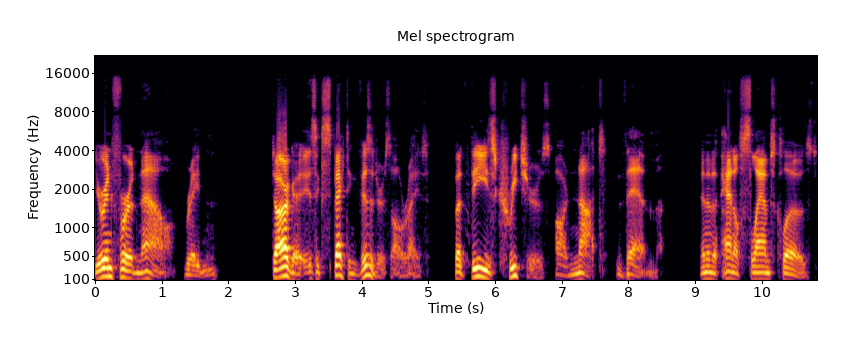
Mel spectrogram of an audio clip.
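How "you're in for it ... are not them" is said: rough, gravelly voice. Game master voicing a figure behind a door speaking to the party, gravelly voice. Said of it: "A gravelly voice echoes from within the doors".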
